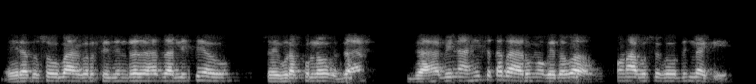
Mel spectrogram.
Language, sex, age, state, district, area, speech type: Odia, male, 18-30, Odisha, Rayagada, rural, conversation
